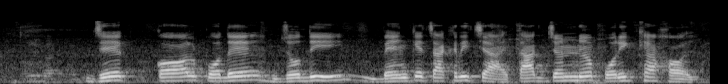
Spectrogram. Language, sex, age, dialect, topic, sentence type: Bengali, male, 18-24, Jharkhandi, banking, statement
